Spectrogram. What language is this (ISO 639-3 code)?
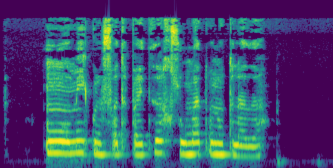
uzb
